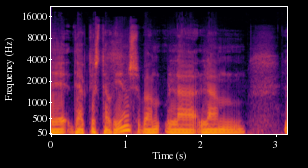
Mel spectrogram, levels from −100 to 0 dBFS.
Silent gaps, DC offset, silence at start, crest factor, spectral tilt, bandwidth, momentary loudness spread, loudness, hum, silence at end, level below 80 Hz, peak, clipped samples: none; under 0.1%; 0 s; 8 dB; -6 dB/octave; 13 kHz; 10 LU; -27 LUFS; none; 0 s; -36 dBFS; -20 dBFS; under 0.1%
